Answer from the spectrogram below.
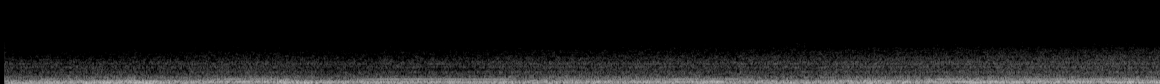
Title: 2017 Civic EX humming sound at around 1800 rpm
